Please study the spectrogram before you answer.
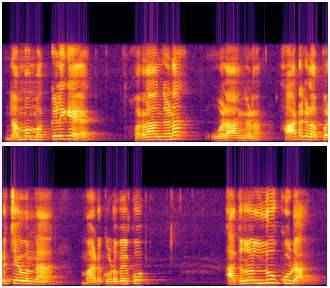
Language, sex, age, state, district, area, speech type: Kannada, male, 45-60, Karnataka, Shimoga, rural, spontaneous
